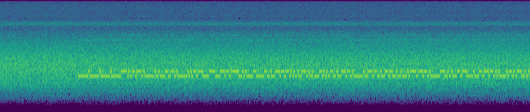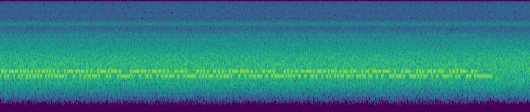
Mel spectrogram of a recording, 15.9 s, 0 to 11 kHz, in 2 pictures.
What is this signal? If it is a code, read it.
RTTY (45.45 baud, 170 Hz shift), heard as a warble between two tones, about 1160 Hz centre, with radio static and a narrow filter. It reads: 8SMO TXVP RA40 APL3 NUMU XDND DJR3 33EN 8RU3 8FIN DWBW OKMY MDOG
